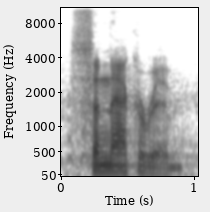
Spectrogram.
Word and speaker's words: Sennacherib: And King Sennacherib, I looked that up, I had to figure out how to pronounce that, King Sennacherib, and Jack, he checked me, so Sennacherib.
